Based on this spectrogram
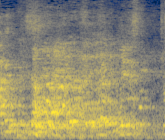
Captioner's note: laughing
